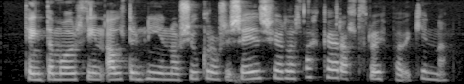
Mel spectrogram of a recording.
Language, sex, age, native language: Icelandic, male, 40-49, Icelandic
